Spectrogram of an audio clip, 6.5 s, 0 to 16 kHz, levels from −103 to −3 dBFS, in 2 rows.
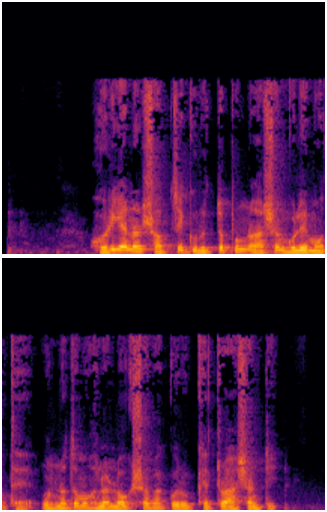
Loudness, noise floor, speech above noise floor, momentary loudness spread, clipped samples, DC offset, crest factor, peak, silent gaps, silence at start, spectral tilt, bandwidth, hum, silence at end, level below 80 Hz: -27 LUFS; -62 dBFS; 36 dB; 9 LU; under 0.1%; under 0.1%; 18 dB; -8 dBFS; none; 0.9 s; -7 dB/octave; 11.5 kHz; none; 0.5 s; -62 dBFS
